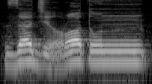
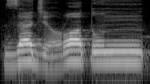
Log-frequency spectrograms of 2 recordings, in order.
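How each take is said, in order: The two takes are said the same way.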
